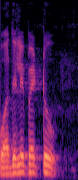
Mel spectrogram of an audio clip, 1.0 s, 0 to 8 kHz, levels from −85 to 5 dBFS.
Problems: none marked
